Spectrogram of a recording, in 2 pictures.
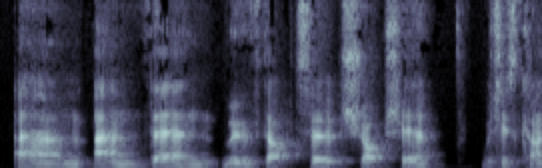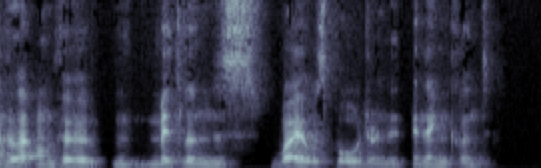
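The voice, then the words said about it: South London English accent. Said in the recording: “as you can tell by my accent... Grew up in South London.”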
